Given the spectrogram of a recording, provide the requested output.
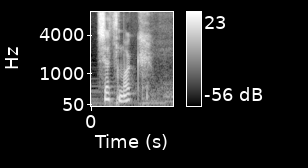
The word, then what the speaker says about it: STH.MRK: Suthmurk, which is how I pronounce STH.MRK.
